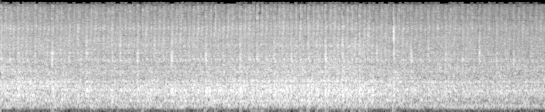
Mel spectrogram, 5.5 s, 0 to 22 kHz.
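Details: Mazda3 MPS (Mazdaspeed3) at steady idle: fast, fairly even light ticking about three per second; cause unconfirmed, owner suspects VVT, timing chain or tensioner; no diesel-like sound on cold starts.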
